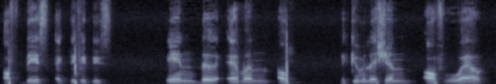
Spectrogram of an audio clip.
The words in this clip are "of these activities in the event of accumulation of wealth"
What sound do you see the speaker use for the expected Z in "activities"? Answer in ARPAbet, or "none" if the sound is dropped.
S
